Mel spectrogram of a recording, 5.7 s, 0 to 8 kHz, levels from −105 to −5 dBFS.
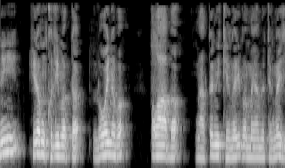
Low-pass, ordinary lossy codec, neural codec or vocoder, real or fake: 7.2 kHz; MP3, 32 kbps; none; real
